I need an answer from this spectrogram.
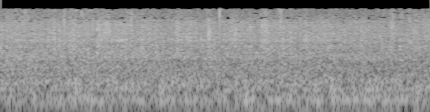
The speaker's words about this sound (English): So here's the audio from the dash cam, and you'll hear the dinging. I guess the guy must have taken his seatbelt off or something, but listen. Violent tornado.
